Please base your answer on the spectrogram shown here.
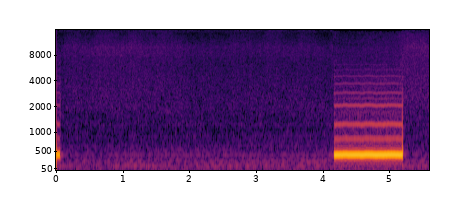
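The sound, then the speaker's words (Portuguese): A telephone call tone sounds while an outgoing call connects: one steady, fairly loud electronic beep lasting about a second, after a long near-silent pause. “Vai me ligar, peraí, vai me ligar. Ai, tá chamando.”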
